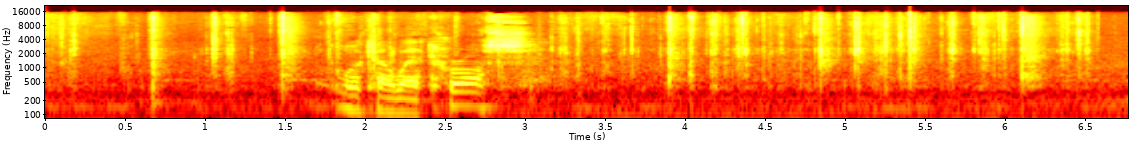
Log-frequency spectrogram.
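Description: Amstrad CPC 6128 keyboard parts being clipped back together, a burst of sharp plastic clicks and snaps up close, with a person talking over and around them.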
